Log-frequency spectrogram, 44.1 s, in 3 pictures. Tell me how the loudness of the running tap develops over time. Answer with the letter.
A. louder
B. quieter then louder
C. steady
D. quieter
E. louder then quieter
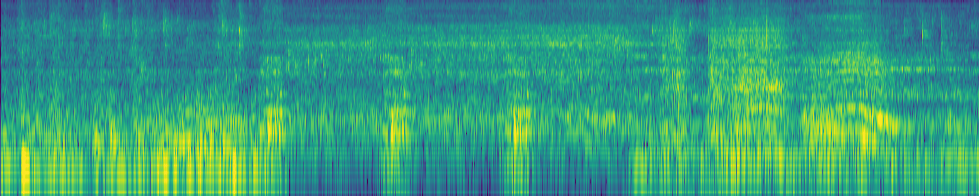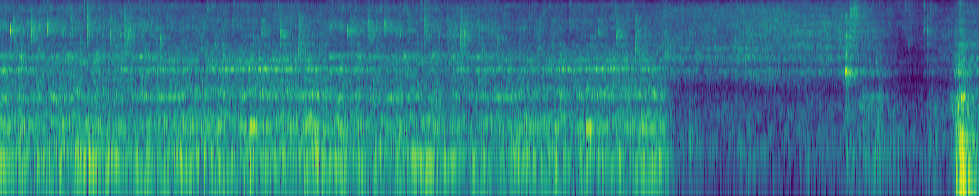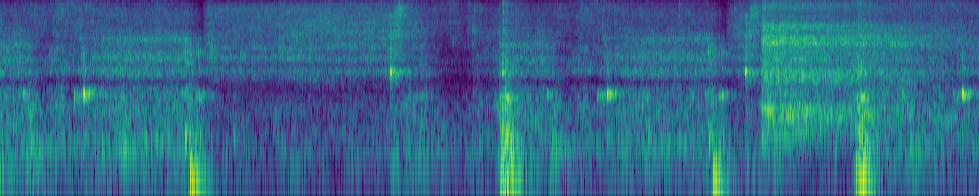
D.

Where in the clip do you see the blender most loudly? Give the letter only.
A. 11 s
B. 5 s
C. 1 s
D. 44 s
A.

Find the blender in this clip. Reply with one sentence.
You can hear the blender from 0.0 to 13.7 s and from 40.8 to 44.0 s.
